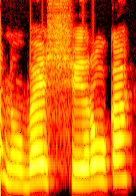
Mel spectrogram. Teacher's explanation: را کو موٹا کریں گے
